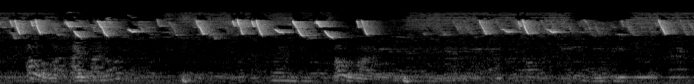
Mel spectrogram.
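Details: Fine canary of creole type trilling in a long, high, rapid series of downward-swept notes, grouped in bursts with brief gaps, over faint low background sounds.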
